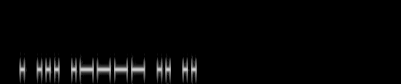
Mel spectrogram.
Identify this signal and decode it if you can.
Morse code, heard as a keyed tone, about 28 wpm, 700 Hz. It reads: ES1II
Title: DXCC-100 Call Signs - 5 Characters - Repeated 3x - 28wpm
